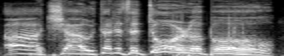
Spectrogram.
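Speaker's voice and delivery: high, loud, drawn-out gushing; big doting character shout; booming adoration. Acted. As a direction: gush loudly over something adorable. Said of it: "he's like".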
